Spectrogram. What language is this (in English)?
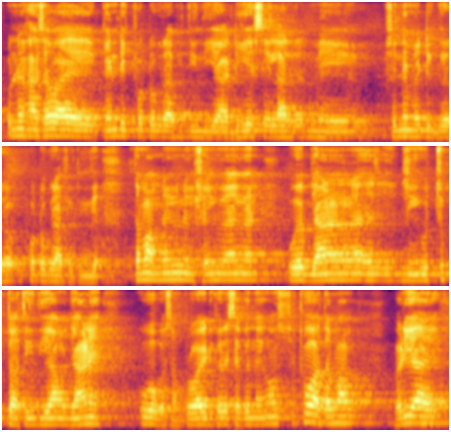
Sindhi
